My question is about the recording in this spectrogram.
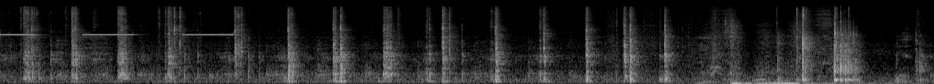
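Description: Scissors snipping through stainless steel window screen mesh, a steady run of crisp cuts about two to three a second.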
